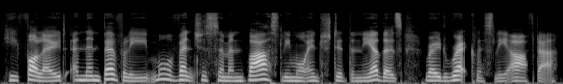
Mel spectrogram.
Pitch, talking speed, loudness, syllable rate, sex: 175 Hz, 180 wpm, -20 LUFS, 6.3 syllables/s, female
